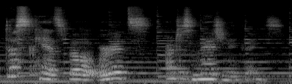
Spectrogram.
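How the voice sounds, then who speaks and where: A woman's voice: a little high, moderate pace, recorded from a distance, lightly acted. A woman acting a hesitant, uneasy young girl, an older sister in a radio play. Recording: roomy, loud music underneath.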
